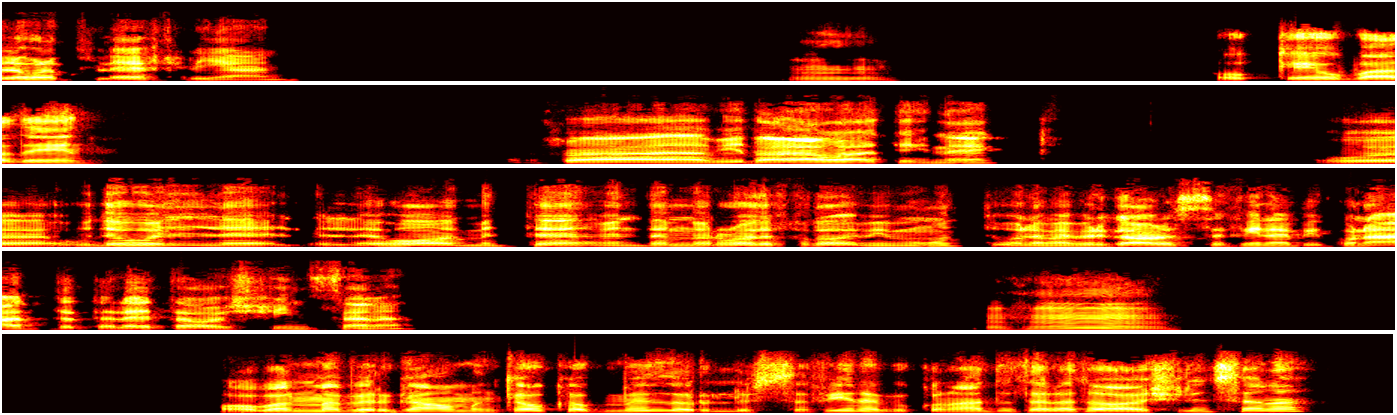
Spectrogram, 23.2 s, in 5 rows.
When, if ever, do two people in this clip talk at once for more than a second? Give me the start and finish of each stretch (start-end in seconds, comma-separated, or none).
none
